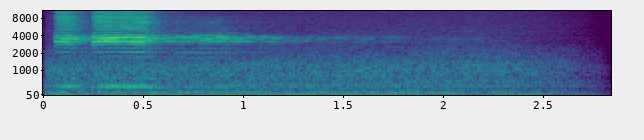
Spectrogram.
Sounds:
alarm, vehicle, motor vehicle (road), vehicle horn, car, traffic noise

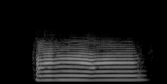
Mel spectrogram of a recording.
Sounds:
musical instrument, music, brass instrument, trumpet

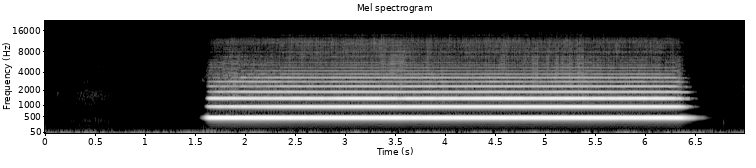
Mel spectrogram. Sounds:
wind instrument, music, musical instrument

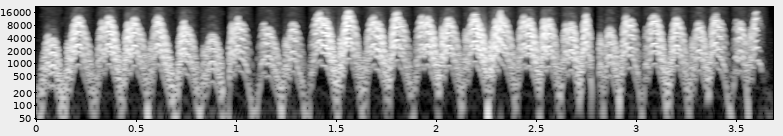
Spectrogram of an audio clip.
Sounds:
scratching (performance technique), musical instrument, music

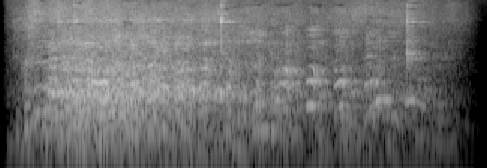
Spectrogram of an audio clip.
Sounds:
human group actions, human voice, laughter, crowd

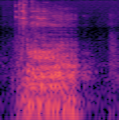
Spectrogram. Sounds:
dog, animal, domestic animals

